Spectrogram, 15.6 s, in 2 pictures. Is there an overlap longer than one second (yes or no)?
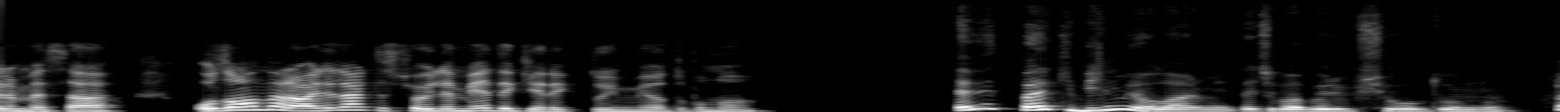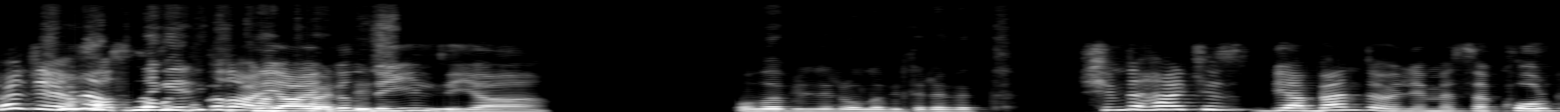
yes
